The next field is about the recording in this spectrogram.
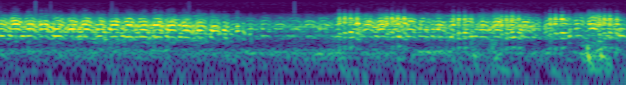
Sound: crow crackles; birds crashing; hummingbird twitters

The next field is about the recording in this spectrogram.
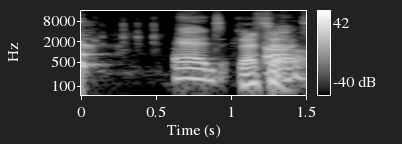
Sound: clicks

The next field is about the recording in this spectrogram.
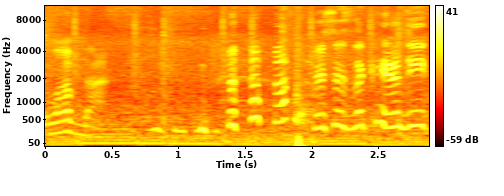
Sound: chuckling

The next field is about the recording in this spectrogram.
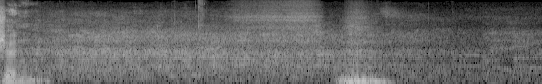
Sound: audience laughing

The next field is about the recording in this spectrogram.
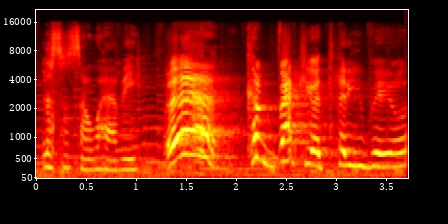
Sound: screams

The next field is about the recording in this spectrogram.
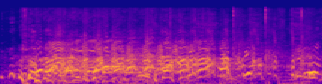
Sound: Sidemen laughing

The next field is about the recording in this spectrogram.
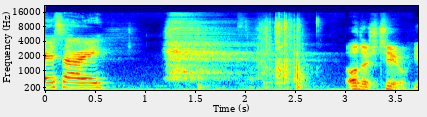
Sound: sighs

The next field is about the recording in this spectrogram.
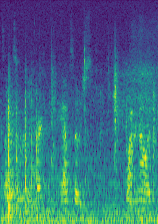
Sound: faintly speaking

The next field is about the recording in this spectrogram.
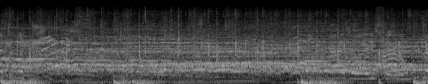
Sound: applause and cheering cont

